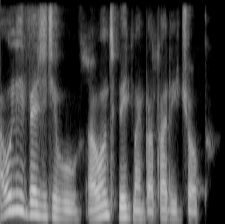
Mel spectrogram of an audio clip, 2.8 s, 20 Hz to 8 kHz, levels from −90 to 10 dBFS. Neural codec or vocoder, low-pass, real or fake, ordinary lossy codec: autoencoder, 48 kHz, 32 numbers a frame, DAC-VAE, trained on Japanese speech; 7.2 kHz; fake; none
